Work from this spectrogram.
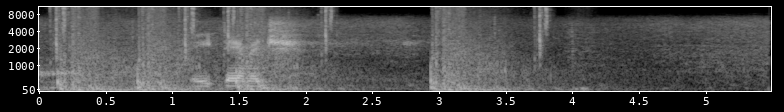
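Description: Pistol-round gunfire in Minecraft with the Create mod, several sharp game shots in quick bursts and single cracks, heard close under a speaking voice.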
